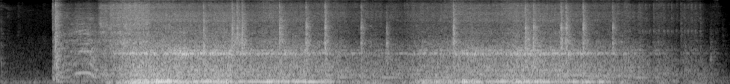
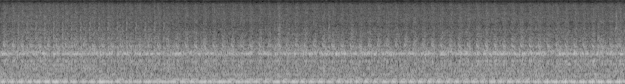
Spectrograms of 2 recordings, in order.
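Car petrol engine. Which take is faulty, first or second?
first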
